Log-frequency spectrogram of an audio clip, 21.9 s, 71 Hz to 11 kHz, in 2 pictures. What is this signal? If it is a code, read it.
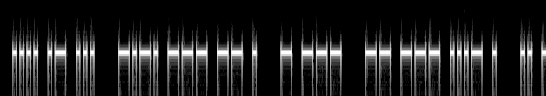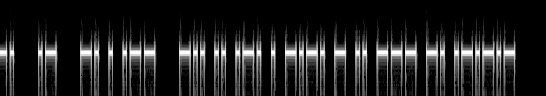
Morse code, heard as a keyed tone, about 17 wpm, 700 Hz. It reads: HAS COME TO MOVE IN A NEW DIRECTION.
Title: Sentences from Top 1000 Words - Review Part 5 - 17wpm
